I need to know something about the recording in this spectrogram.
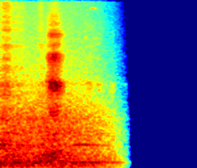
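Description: A person's sharp intake of breath while crying, about two-thirds of a second in, over a steady low background hum; the sound then cuts off to dead silence about a second and a half in.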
